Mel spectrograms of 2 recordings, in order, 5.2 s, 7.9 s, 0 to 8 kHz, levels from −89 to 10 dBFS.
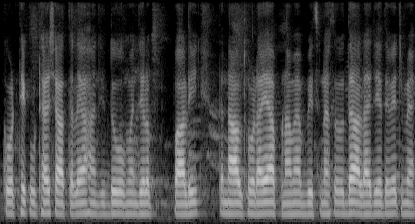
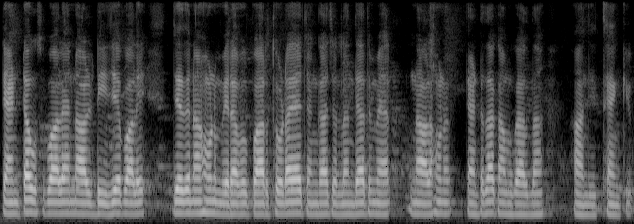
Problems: background conversations at intervals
